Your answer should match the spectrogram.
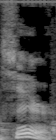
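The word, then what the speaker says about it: Cyr: Paul Sear. Paul Sear. But how do you spell it?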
